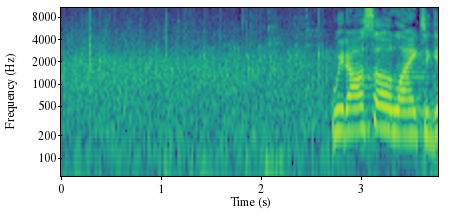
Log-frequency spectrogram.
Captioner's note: applause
